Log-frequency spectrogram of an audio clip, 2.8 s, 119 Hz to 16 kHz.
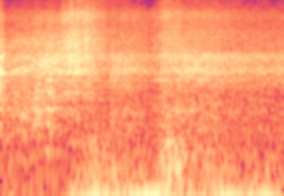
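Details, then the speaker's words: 1955 Chevrolet 210/Delray resto-mod, built 350 V8, 700R4 overdrive automatic, 8,696 miles, start-up heard from driver's seat: deep rumble catches quickly, settles into steady even lope without knocks or misses; healthy, oil pressure about 60 psi. "sound, 350 built."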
